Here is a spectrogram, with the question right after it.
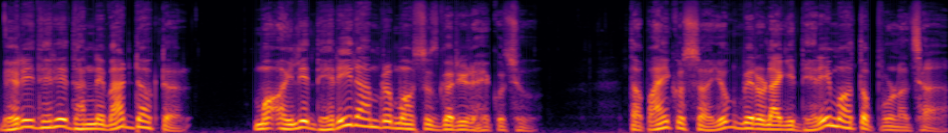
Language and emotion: Nepali, happy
